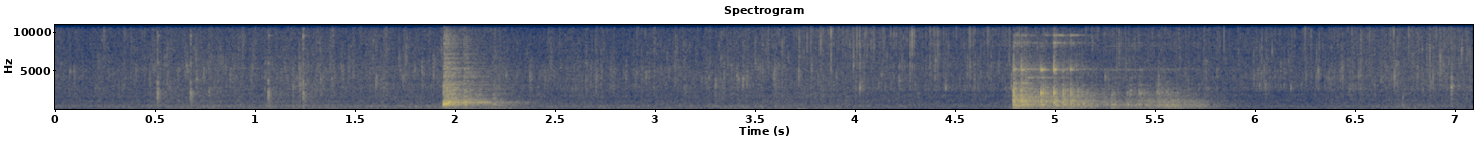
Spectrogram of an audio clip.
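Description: Canned tomato and crushed garlic going into a hot pan give two sharp, loud sizzling bursts that fade back into a low, steady frying hiss, with no talking.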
